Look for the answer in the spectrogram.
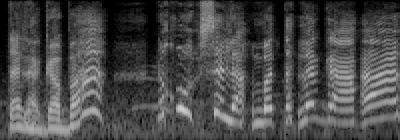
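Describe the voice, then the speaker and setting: High-pitched, fussing Filipino grandmother. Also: wildly swooping pitch, normal speed, a bit bright, full character voice. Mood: touched. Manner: fussing, exclaiming, chuckling. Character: warm, teary, forgetful elderly grandmother who runs a store. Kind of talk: Filipino radio drama acting.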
